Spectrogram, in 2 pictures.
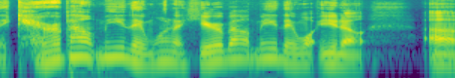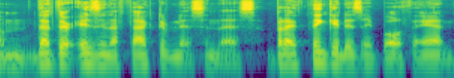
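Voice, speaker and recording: A man speaks at a very fast pace with vocal fry, medium pitch and very wide pitch swings. The recording is very clean with a silent background, and the sound is dry and close with no echo. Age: 20s. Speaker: pastor. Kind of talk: casual chat.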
